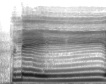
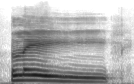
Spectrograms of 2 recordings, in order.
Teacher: Al final el sonido es sonoro. Play. Tócate, tócate.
